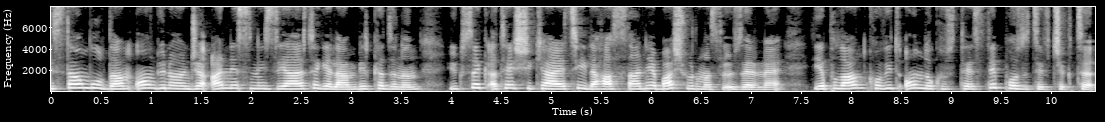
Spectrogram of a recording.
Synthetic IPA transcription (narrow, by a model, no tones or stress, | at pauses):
ist̪ʰanbulˠd̪ano̞nɟynø̞nd͡ʒɛʔanːe̞sinizijaːɾet̪ʰɛɟe̞lʲænbiɾkʰad̪ɯnɯn | jycsɛca̰t̪ʰɛʃːicʰaːjet̪ʰijlʲɛɦast̪ʰaːne̞jɛbaʃvuɾmasɯyze̞ɾinɛ | japɯlˠankʰo̞vid̪o̞nd̪o̞kʰuz̥t̪ʰɛst̪ʰipʰo̞zit̪ʰift͡ʃʰɯkt̪ʰɯ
